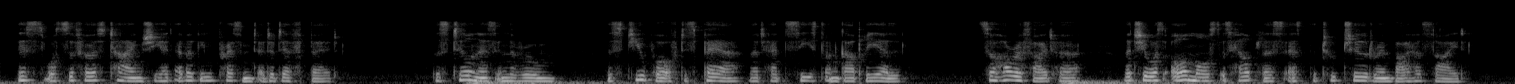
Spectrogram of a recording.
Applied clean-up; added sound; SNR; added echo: none; Boom; 15 dB; none.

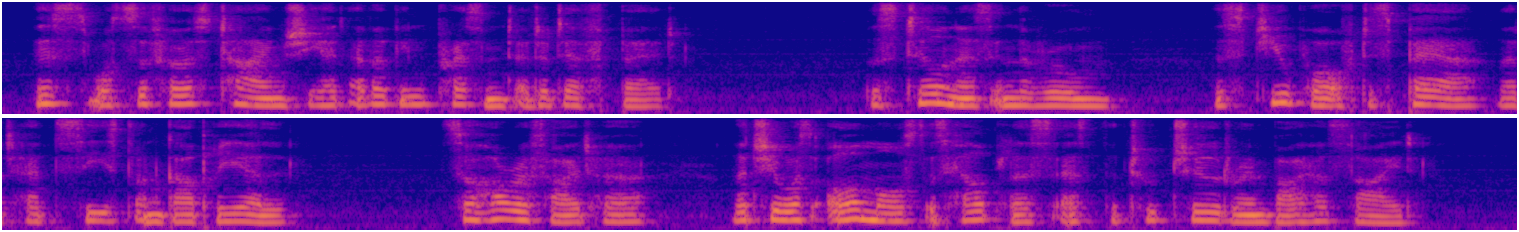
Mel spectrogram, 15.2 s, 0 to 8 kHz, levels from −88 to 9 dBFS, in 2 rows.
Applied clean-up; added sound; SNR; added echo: none; none; none; none.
